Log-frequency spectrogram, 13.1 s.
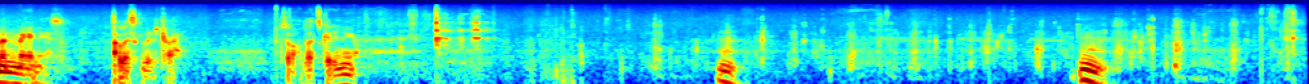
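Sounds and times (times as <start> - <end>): crunching fried chicken crust: 5.6 - 13.0
short vocal sound: 10.8 - 11.2.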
